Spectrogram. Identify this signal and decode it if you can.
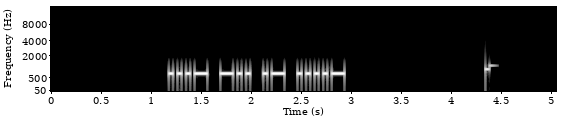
Morse code, heard as a keyed tone, about 28 wpm, 700 Hz. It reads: VDA4
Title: All Cut Numbers - 4-Digit 28wpm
